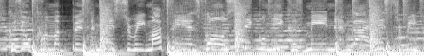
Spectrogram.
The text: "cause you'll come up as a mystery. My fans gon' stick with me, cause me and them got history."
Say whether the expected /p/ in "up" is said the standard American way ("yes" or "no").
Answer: no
